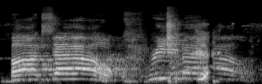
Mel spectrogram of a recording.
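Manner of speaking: high, loud gym shout; mock coach yelling across the court; screaming coach. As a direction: holler it like a coach at players. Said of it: "Oh, just screaming".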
